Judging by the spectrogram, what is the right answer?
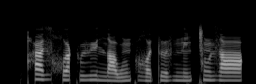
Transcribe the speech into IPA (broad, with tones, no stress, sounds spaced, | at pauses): qʰ ø˥ z χʷ ɑ˧˥˧ k v y˦˨ n ɑ˨˩ w ũ˦˨ k ʁʷ e˩˧ t ɯ˩˧ z n ĩ˨˥ ǀ ũ˥ z ɑ˥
